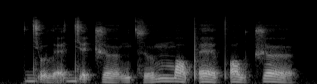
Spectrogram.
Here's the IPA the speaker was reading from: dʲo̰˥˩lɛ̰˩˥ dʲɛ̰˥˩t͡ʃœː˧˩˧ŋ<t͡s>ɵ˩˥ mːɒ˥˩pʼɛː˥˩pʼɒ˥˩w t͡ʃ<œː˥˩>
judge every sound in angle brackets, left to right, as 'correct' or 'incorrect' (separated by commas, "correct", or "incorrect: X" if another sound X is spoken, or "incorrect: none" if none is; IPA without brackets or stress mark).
correct, incorrect: œ˥˩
